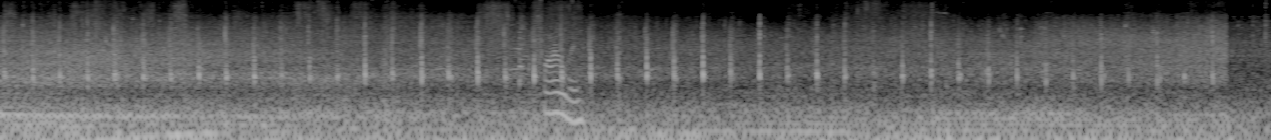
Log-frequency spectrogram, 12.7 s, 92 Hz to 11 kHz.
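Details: Amish buggy horse on the road in Lancaster County, Pennsylvania, fall 2025, with crisp, quick clip-clop hoofbeats throughout, a brief rising voice-like sound midway, and background traffic rumble.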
